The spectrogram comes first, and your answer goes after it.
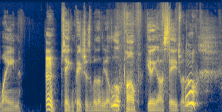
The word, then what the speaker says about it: Lil Pump: I could have sworn he said like Lil Pup. Did he just call him Lil Pup? Well, whatever it was, he didn't say it right. Lil Pimp. Lil Pump, by the way, didn't even vote.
